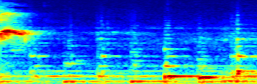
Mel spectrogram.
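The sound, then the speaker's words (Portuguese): A parrot squawks and chatters, starting with a sharp high screech and followed by a few shorter raspy calls in an uneven rhythm over about two seconds. “O papagaio.”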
